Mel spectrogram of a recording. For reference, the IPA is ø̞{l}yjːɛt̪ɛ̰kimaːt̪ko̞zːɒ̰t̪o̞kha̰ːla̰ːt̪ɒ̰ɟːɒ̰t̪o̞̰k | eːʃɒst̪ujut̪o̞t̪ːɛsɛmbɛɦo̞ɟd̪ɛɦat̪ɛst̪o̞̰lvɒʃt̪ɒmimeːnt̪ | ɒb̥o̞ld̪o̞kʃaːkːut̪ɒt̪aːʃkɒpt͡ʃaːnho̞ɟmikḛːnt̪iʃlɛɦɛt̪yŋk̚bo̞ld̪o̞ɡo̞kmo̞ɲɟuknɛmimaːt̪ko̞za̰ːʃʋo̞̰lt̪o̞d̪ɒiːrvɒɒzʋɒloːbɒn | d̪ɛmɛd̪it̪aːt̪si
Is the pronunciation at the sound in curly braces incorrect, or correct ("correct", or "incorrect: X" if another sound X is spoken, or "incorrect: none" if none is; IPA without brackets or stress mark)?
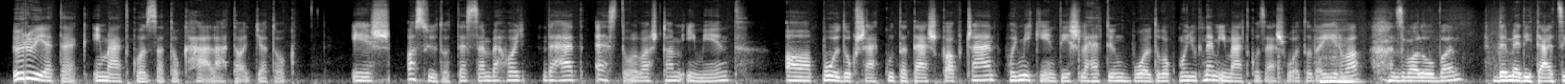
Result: incorrect: ɾ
